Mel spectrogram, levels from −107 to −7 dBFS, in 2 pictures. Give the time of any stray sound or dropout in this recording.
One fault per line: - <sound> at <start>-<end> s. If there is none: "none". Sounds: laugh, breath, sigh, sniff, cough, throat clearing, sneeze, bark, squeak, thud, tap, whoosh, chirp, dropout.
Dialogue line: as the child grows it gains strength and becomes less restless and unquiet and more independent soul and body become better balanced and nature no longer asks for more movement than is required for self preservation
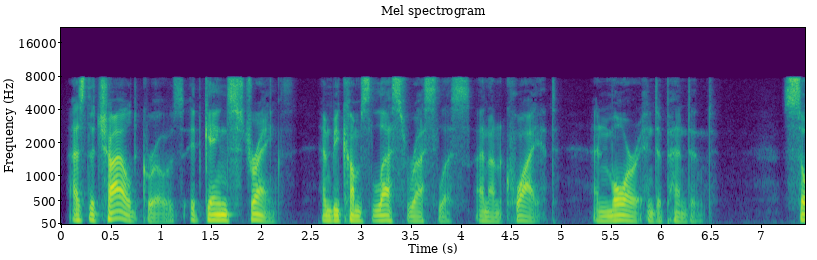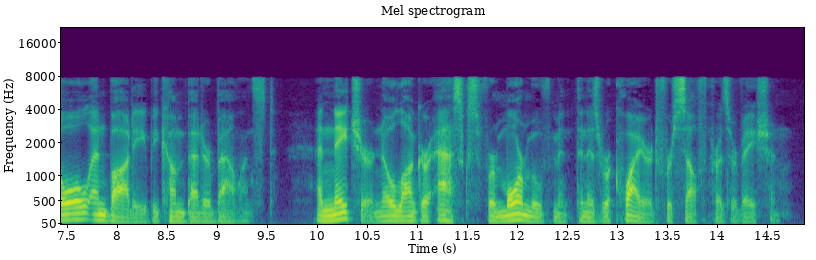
none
